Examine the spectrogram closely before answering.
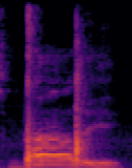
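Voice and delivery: "Valley" split clearly as VAL-ley; two clear syllables. Shown as a demonstration. Teacher showing the class the word's two beats, clearly. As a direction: tap out both beats of "Valley". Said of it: "Two syllables".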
